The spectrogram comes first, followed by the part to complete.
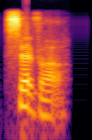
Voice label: "sever", Indian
